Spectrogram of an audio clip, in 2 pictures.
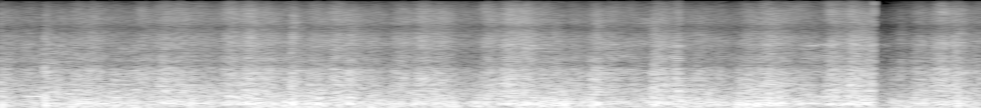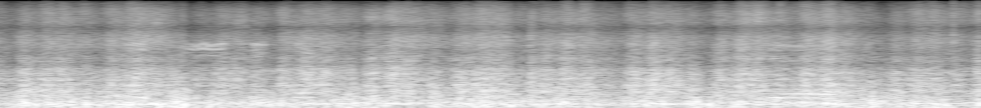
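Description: Steady rumble and clatter of a railway carriage's wheels running along the track, heard from inside a moving heritage train.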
